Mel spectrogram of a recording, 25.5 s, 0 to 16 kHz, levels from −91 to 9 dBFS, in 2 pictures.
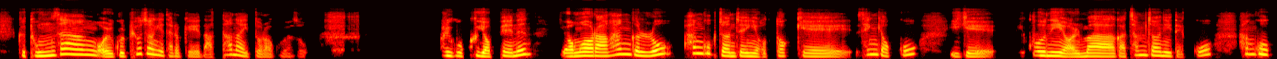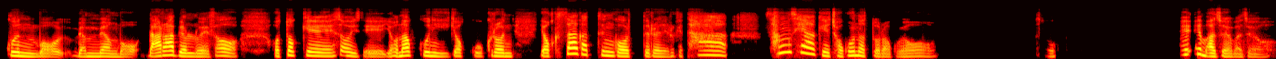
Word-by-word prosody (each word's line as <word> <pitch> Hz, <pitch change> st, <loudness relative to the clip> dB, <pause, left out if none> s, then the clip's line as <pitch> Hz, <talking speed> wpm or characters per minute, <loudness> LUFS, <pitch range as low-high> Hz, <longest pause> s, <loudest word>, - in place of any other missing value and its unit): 그 220 Hz, -, -6 dB
동상 280 Hz, +6 st, +2 dB
얼굴 180 Hz, +3 st, +1 dB
표정이 335 Hz, -, -1 dB
다 205 Hz, -, -10 dB
이렇게 190 Hz, -, -8 dB
나타나 290 Hz, -4 st, -5 dB
있더라고요. -, -, -9 dB, 0.2 s
그래서 -, -, -25 dB, 1.3 s
그리고 220 Hz, -2 st, -1 dB
그 220 Hz, +2 st, -4 dB
옆에는 235 Hz, -, +2 dB, 0.3 s
영어랑 220 Hz, +2 st, +5 dB
한글로 300 Hz, +1 st, +3 dB
한국전쟁이 220 Hz, -, 0 dB
어떻게 200 Hz, -, -5 dB
생겼고 305 Hz, -, -3 dB, 0.3 s
이게 185 Hz, -, -4 dB, 0.3 s
미군이 245 Hz, -, +2 dB
얼마가 190 Hz, 0 st, +3 dB
참전이 255 Hz, -5 st, -1 dB
됐고 265 Hz, +8 st, -7 dB, 0.2 s
한국군 295 Hz, -, 0 dB
뭐 165 Hz, -2 st, -2 dB
몇 185 Hz, -1 st, -2 dB
명 185 Hz, -2 st, 0 dB
뭐 160 Hz, -1 st, -5 dB
나라별로 205 Hz, -3 st, +5 dB
해서 210 Hz, +4 st, -1 dB, 0.3 s
어떻게 225 Hz, -1 st, +2 dB
해서 225 Hz, +2 st, -1 dB
이제 175 Hz, -3 st, -6 dB
연합군이 225 Hz, 0 st, +2 dB
이겼고 200 Hz, +2 st, -5 dB
그런 200 Hz, -3 st, +1 dB, 0.3 s
역사 350 Hz, -, +6 dB
같은 285 Hz, -7 st, 0 dB
것들을 195 Hz, -2 st, 0 dB
이렇게 195 Hz, +3 st, -10 dB
다 270 Hz, +1 st, 0 dB, 0.4 s
상세하게 390 Hz, -, +1 dB
적어놨더라고요. 195 Hz, -3 st, -3 dB, 1.0 s
그래서 -, -, -16 dB, 1.3 s
예예 310 Hz, +3 st, +1 dB
맞아요, 185 Hz, -, +2 dB
맞아요. 170 Hz, -2 st, -12 dB
220 Hz, 285 characters per minute, -22 LUFS, 195-270 Hz, 1.3 s, 역사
